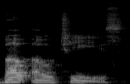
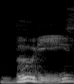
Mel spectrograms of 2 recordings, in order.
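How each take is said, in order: First: The two O's are said as separate sounds. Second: The two O's merge into one long oo. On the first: The speaker calls it right. "the proper pronunciation is pronouncing both O's" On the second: The speaker calls it wrong. "looks like it should be pronounced booties"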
